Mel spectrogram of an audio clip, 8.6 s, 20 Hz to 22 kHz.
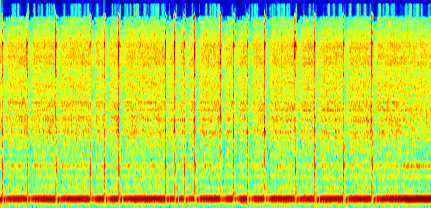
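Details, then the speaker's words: Ford Mustang 4.6 V8, around 2000–2002 model year, idling: a steady low trumpet-like droning hum from the air filter intake duct that changes when the duct is tapped; source unconfirmed, and the valve is to be removed and checked for dirt. "hoy oiga y como un zumbido de trompeta o de cuerno de no sé de rinoceronte no sé pero soy medio raro"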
